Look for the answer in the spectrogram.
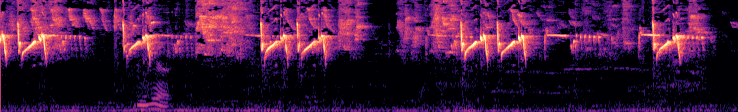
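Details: Caged prinia from a bird keeper's collection singing in the lively two-beat style: high, sharp upswept chirps given in quick pairs, the pairs repeated about every one to two seconds, with faint low background murmur.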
